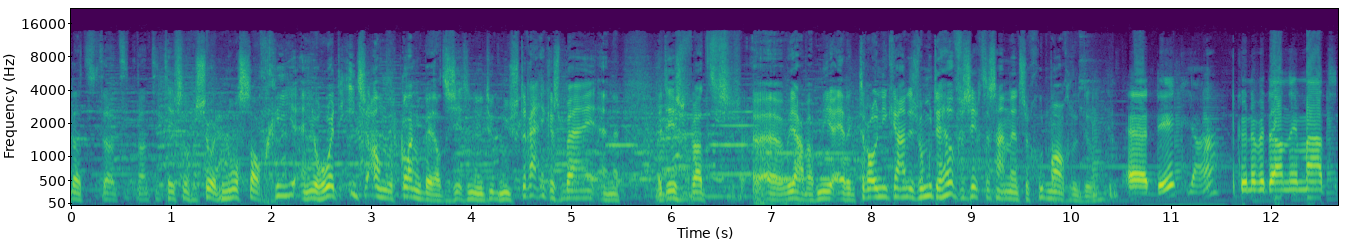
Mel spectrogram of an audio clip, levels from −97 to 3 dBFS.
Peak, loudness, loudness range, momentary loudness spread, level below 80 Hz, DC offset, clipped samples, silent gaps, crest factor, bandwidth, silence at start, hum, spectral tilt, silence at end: 0 dBFS; -16 LUFS; 2 LU; 9 LU; -50 dBFS; under 0.1%; under 0.1%; none; 16 dB; 14.5 kHz; 0 s; none; -4.5 dB/octave; 0 s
